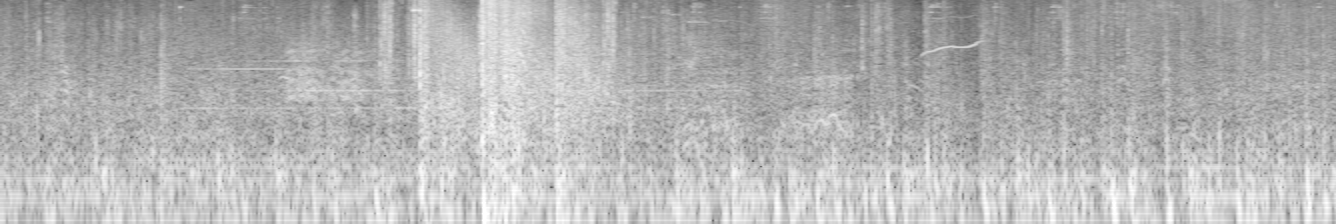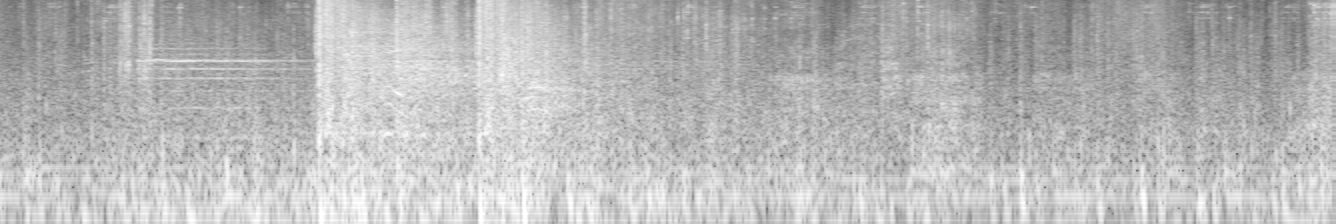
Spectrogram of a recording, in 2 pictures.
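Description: Horse hooves pound steadily on a dirt track.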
